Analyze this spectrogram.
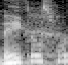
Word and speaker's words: Nagelsmann: Nagelsmann.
